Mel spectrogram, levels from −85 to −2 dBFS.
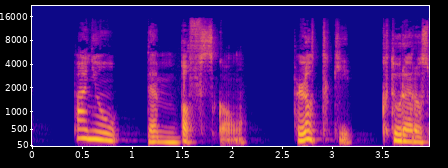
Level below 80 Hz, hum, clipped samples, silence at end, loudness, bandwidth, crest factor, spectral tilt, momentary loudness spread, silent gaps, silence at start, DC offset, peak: -60 dBFS; none; under 0.1%; 0 s; -20 LUFS; 15.5 kHz; 14 dB; -5.5 dB/octave; 14 LU; 2.57-2.61 s; 0.45 s; under 0.1%; -6 dBFS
